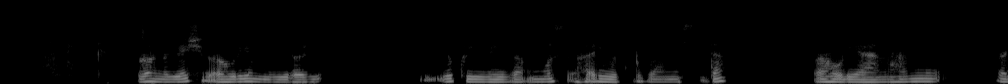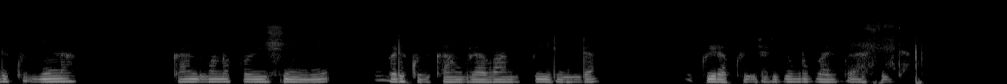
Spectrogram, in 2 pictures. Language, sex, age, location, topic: Kinyarwanda, female, 25-35, Kigali, health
